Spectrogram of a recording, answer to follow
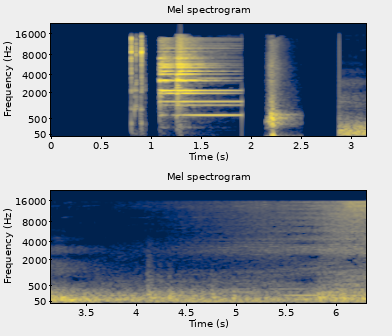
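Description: Subscribe-button animation sound effects: a mouse-style click, then a bright bell ding ringing for under a second, then a thud. From about three seconds in, a steady low rumble begins as the channel's logo intro starts.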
